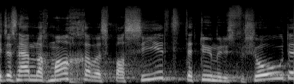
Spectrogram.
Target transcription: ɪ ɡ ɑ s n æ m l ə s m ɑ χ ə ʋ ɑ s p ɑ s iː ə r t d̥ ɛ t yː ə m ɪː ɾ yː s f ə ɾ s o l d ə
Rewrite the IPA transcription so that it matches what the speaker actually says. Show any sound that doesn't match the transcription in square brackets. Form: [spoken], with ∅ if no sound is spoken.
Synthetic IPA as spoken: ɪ [d] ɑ s n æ m l ə [χ] m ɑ χ ə ʋ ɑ s p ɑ s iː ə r t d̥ ɛ t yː ə m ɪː ɾ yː s f ə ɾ [ʃ] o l d ə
